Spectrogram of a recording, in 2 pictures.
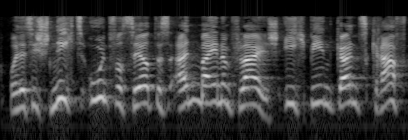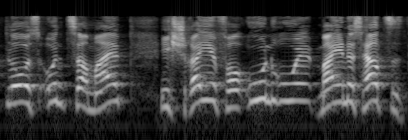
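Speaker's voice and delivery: slow, emphatic Psalm recitation, pitched a little up; deliberate, intense Bible reading; scripture reading. Acted. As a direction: recite the lament with drawn-out, weighted words.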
